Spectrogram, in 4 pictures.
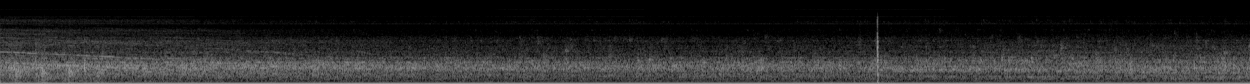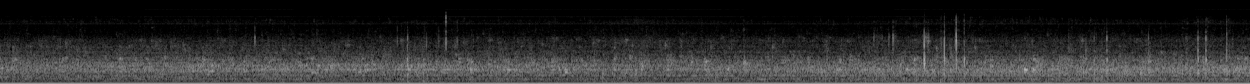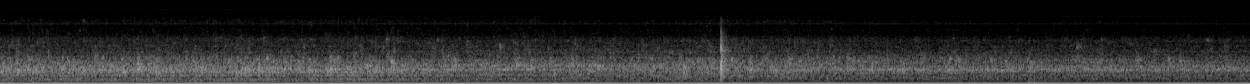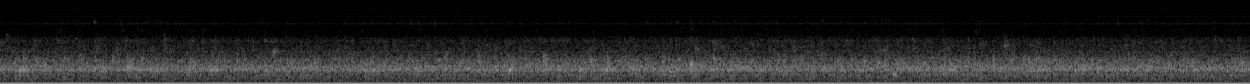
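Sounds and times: water rushing into washing machine: 0:00.0 - 0:34.6.

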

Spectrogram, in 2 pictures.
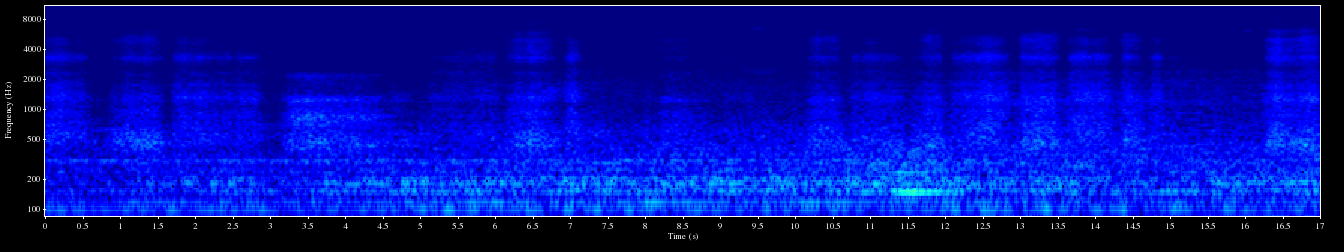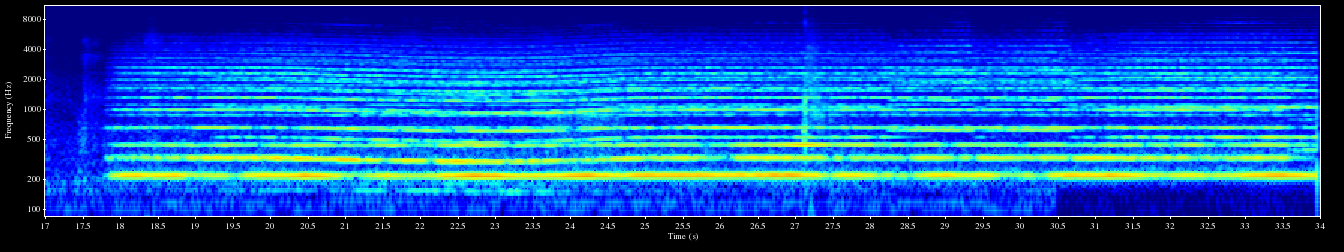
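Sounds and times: man breathing heavily: 0:00.0 - 0:34.0.

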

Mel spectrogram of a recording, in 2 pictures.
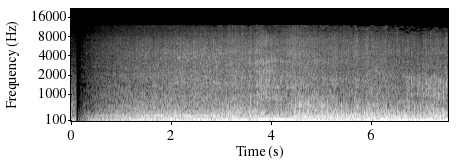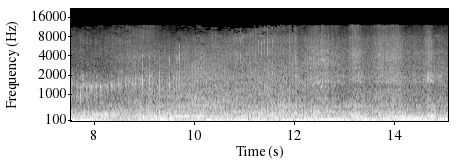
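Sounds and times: car engines with deep exhaust: 0:00.0 - 0:15.0.

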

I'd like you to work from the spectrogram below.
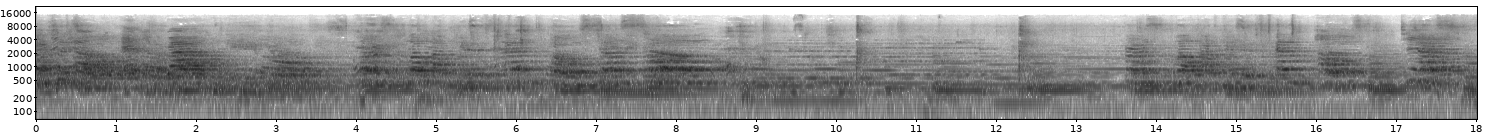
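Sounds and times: choir singing: 0:00.0 - 0:08.9, 0:13.6 - 0:18.0.

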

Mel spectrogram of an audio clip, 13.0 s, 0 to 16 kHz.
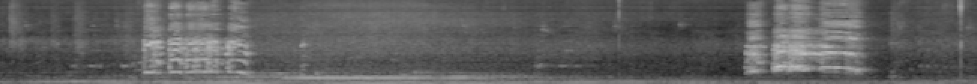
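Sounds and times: rooster crowing: 0:01.7 - 0:04.8, 0:09.9 - 0:11.8.

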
